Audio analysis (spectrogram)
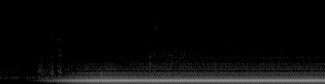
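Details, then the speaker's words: Home audio setup, mixer to Yamaha DBR10 powered speaker via RCA output cable: constant low buzzing hum that holds steady, louder than before; ground-loop noise from the mixer, later addressed with a direct box. "o ruído até aumentou é o um ruído constante que vem da mesa para cá né"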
